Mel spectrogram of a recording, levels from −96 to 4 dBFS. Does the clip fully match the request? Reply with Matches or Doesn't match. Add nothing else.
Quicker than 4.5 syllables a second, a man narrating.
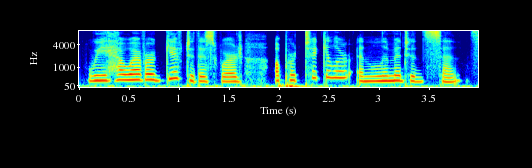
Doesn't match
